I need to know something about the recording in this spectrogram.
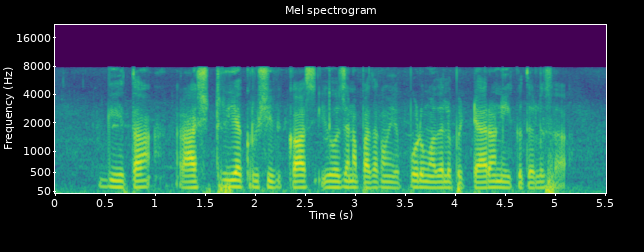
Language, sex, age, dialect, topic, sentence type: Telugu, male, 18-24, Southern, agriculture, statement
